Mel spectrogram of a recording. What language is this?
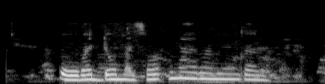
Ganda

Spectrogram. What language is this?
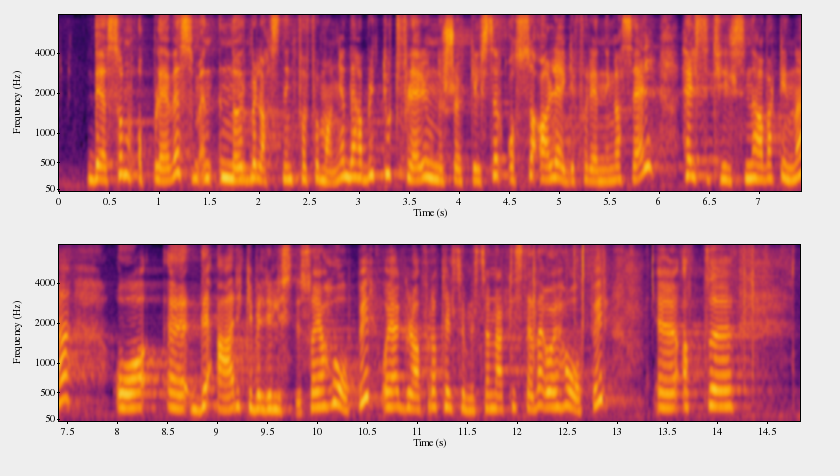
Norwegian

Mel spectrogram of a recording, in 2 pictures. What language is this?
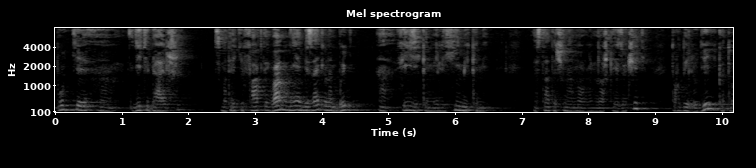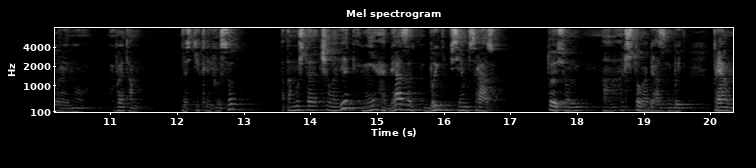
Russian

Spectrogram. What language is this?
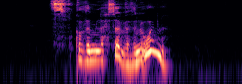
Kabyle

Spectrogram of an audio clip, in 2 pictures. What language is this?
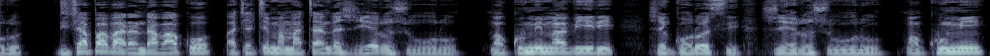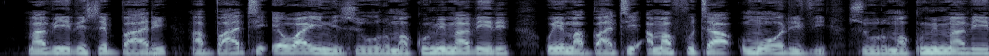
Shona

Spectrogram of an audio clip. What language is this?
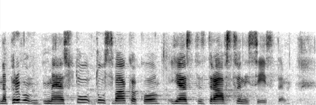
Serbian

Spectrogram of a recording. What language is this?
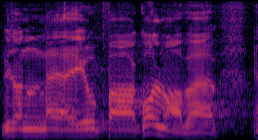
Estonian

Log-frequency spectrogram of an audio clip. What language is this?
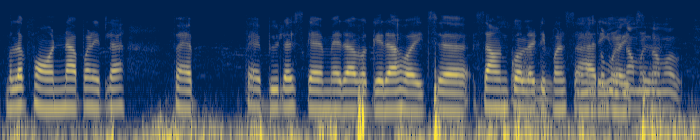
Gujarati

